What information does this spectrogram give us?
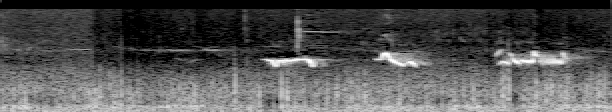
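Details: Leucistic American robin on a post in a northern US oak savanna, giving three short slurred, warbling phrases spaced about half a second apart, against loud low rumbling noise and a faint thin whistle.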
